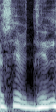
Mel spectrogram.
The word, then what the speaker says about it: Safaldin: Je m'appelle Safaldin. – Safaldin, eh ben. – Comme ça, la prononce bien.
